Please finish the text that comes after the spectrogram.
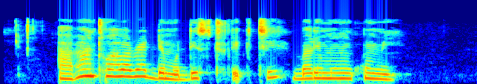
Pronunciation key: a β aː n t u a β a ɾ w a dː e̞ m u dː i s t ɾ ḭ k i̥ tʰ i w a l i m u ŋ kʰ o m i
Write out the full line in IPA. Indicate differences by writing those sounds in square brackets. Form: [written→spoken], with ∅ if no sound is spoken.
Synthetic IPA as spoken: a β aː n t u a β a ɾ w a dː e̞ m u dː i s t ɾ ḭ k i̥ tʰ i [w→β] a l i m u ŋ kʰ [o→u] m i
